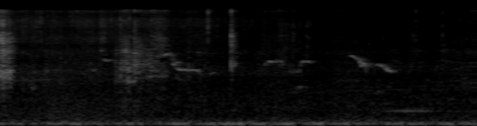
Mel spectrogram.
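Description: A few faint, short bird chirps, each falling in pitch, with a couple of light clicks.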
